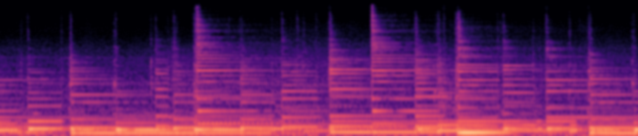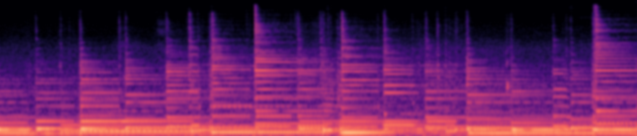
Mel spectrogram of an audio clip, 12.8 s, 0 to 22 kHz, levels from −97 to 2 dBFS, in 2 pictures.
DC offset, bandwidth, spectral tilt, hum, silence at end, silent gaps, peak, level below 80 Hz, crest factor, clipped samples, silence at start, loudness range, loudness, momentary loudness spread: under 0.1%; 13 kHz; -8 dB/octave; none; 0 s; none; -6 dBFS; -48 dBFS; 14 dB; under 0.1%; 0 s; 2 LU; -22 LUFS; 8 LU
